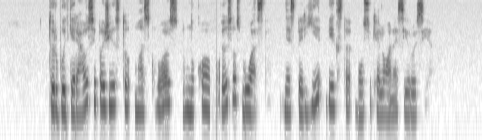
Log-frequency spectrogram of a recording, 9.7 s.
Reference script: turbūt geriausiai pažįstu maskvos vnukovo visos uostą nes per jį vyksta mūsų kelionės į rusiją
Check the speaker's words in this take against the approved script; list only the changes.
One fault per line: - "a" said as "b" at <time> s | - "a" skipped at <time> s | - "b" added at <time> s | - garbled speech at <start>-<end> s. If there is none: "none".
none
